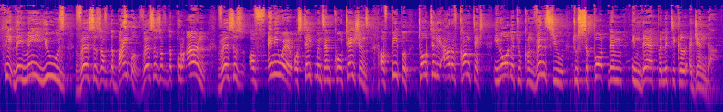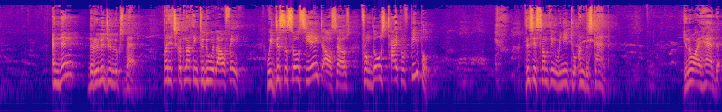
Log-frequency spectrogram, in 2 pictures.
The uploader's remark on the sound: A public lecture from the Island of Grenada. To an audience diverse in faith.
